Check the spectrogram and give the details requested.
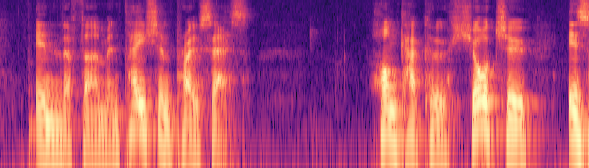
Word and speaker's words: Shochu: By the way, Shochu is not pronounced Sochu or Soshu. Both H's are required. The word in Japanese is Shochu, but it's anglicized to Shochu, like Shogun or this guy.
